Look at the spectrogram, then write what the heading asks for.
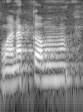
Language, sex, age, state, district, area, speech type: Tamil, female, 60+, Tamil Nadu, Tiruchirappalli, rural, spontaneous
